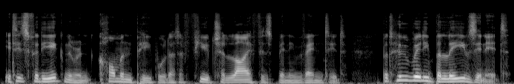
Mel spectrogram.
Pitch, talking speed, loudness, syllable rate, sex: 110 Hz, 235 wpm, -21 LUFS, 6.6 syllables/s, male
